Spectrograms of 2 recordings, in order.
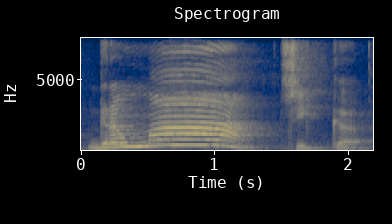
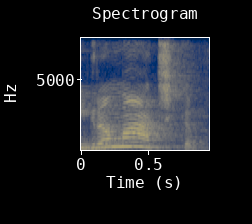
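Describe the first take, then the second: First: Gramática with MÁ loud, high and long; stress on MÁ. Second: Said in the usual way. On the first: Shown as a demonstration. Teacher demonstrates the tonic syllable, MÁ loud and drawn out. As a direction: hold and punch the MÁ in gramática. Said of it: "passei bastante tempo pronunciando essa sílaba".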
